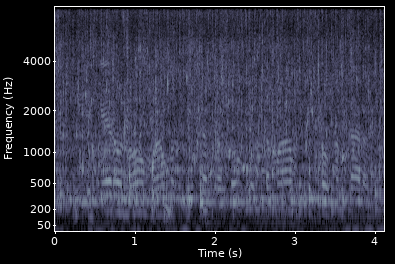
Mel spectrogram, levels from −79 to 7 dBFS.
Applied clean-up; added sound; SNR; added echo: none; Trickle, dribble / Toilet flush; -4 dB; none.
